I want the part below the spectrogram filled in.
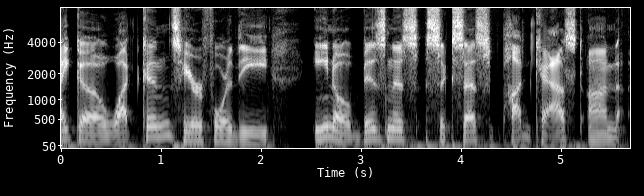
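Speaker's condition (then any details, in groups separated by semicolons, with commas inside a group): No condition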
